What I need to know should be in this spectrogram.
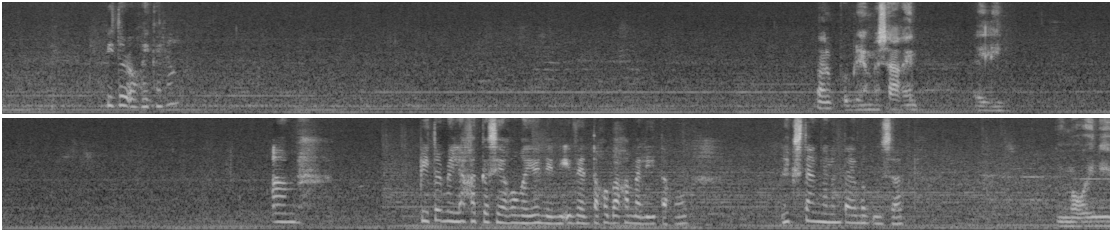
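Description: A young woman speaks with agitation.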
